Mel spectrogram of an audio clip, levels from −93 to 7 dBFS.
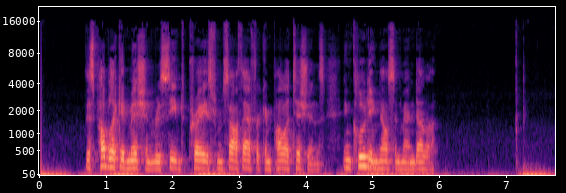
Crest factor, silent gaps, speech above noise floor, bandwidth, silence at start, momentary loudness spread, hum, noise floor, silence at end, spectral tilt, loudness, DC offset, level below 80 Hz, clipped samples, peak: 18 dB; none; 30 dB; 16 kHz; 0.05 s; 12 LU; none; -48 dBFS; 0 s; -5.5 dB/octave; -19 LUFS; under 0.1%; -38 dBFS; under 0.1%; -2 dBFS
